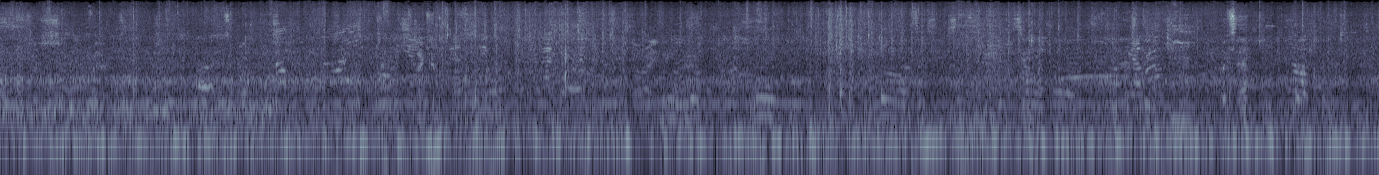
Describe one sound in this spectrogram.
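Jet engines drone steadily from inside a taxiing airliner cabin.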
